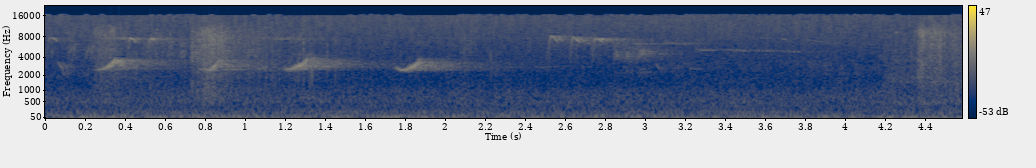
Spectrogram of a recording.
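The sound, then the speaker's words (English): A song thrush sings in trees in Monmouthshire countryside in the cold time of year, repeating a short rising phrase three times before switching to thinner whistled notes, over a steady low outdoor rumble. “Just the song thrush there, beginning its soundtrack.”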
